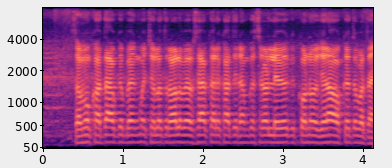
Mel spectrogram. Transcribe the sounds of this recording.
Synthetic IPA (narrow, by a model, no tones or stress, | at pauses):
sɐmukʰːat̪aːp̚kebɛ̃ːŋkmẽt͡ʃɐlət̪ɾəɦəlʋjəʋsaːjkəɾekʰaːt̪iɾɦɐmkesɾəɽleːʋekekoːnojod͡ʒənaɦoket̪obɐt̪aːẽ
